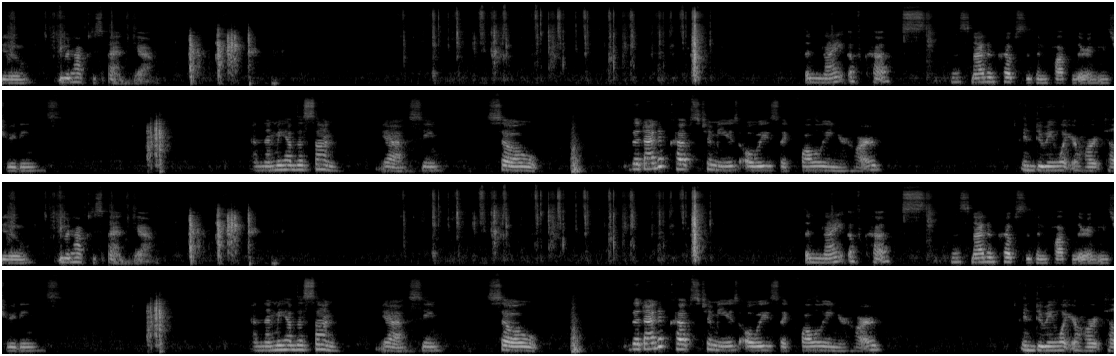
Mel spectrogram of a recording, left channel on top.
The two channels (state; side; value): normal; both; correlation 0.86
